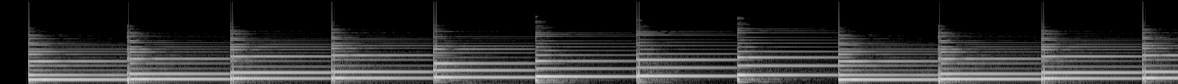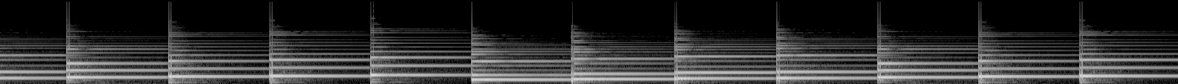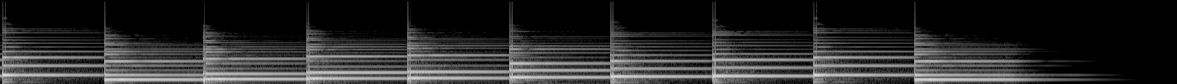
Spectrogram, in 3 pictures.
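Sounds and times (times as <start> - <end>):
guitar playing an A Mixolydian scale: 0.3 - 34.5.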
